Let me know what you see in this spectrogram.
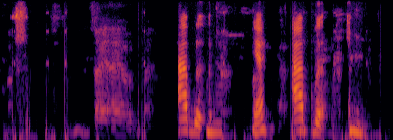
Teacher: bahwasannya makhraj dari huruf ba ini adalah keluar dari kedua bibir ya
